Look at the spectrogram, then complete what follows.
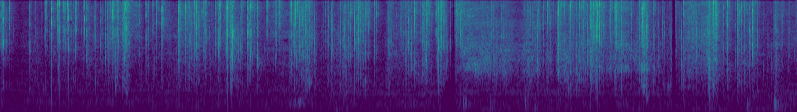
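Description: Plastic chocolate wrapper crinkling and crackling as hands pull the outer sleeve off a Cadbury Dairy Milk Silk bar, in many quick, irregular crackles.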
